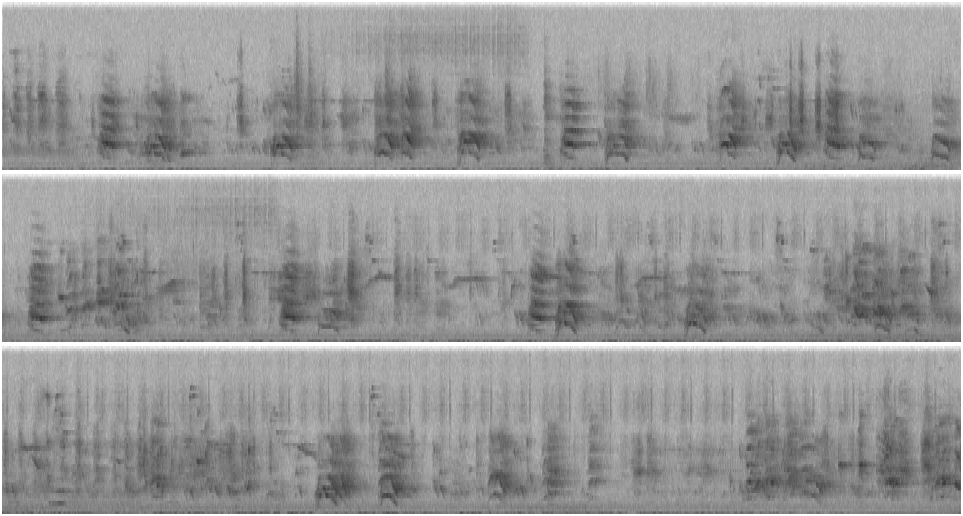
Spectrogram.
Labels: Are these animal sounds?
yes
